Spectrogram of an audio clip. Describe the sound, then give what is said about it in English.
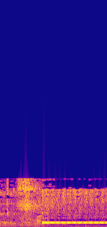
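A steady telephone line tone, heard when calling a phone number that now just rings and is never answered, cuts in abruptly after a moment of faint murmuring, then holds as one loud, unbroken hum through to the end. “That's the sound that you get now if you call our telephone number.”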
